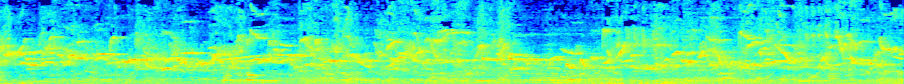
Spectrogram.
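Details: Oriental magpie-robin in rolling 'ngerol' song with closely spaced phrases: long run of sharp whistles, trills and scratchy chips, nearly nonstop, with a brief low thump near the middle and faint ambient murmur throughout.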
